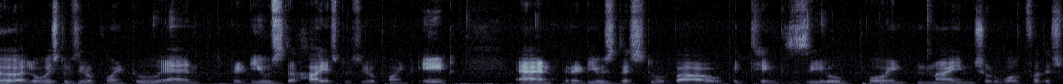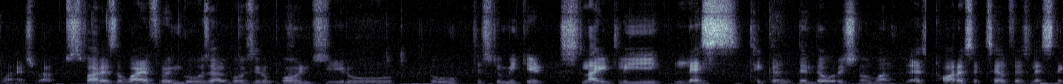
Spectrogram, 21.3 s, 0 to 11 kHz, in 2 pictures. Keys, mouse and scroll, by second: 1.5-4.0 drag, 4.3 middle click, 5.4-7.6 drag, 8.0-9.6 drag, 10.1-11.2 middle drag, 11.6-15.2 drag, 15.5-16.3 middle drag, 16.9-17.6 middle drag, 19.6-19.9 middle drag.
